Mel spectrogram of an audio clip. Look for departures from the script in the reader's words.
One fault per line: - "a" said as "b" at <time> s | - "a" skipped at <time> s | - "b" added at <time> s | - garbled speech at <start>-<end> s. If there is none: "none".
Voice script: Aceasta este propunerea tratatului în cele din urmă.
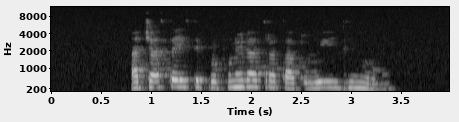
- "cele" skipped at 2.9 s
